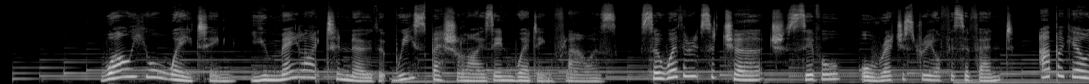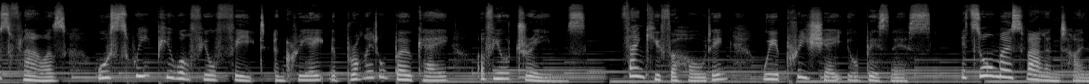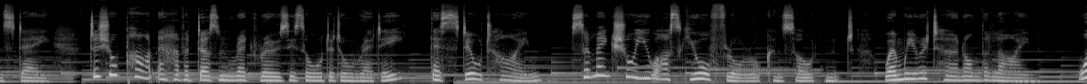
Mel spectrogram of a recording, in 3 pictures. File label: IVR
